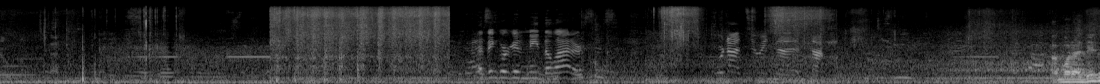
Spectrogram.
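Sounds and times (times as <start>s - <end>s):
street traffic rumble: 0.0s - 11.0s
short beeps: 1.6s - 2.7s.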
